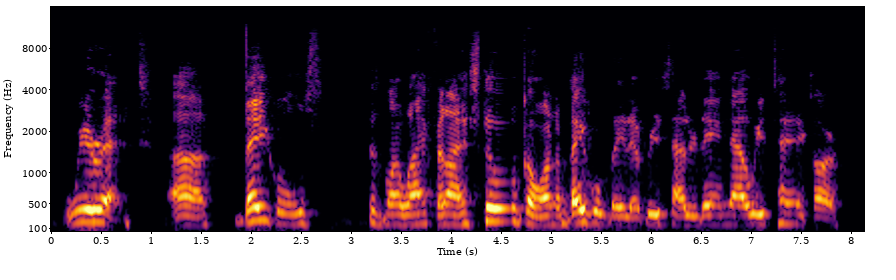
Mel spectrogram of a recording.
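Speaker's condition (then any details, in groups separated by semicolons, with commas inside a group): Cerebral palsy; affects fingers and toes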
